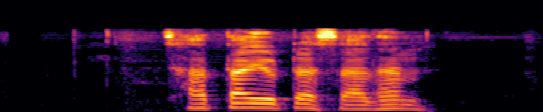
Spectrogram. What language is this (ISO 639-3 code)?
nep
